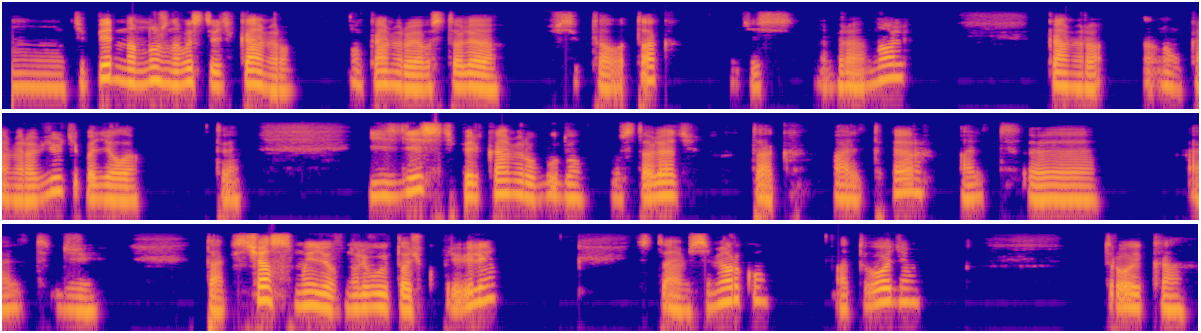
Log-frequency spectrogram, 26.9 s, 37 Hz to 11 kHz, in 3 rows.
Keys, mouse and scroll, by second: 15.4 alt+r, 22.6 KP_7, 23.8-26.9 drag.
